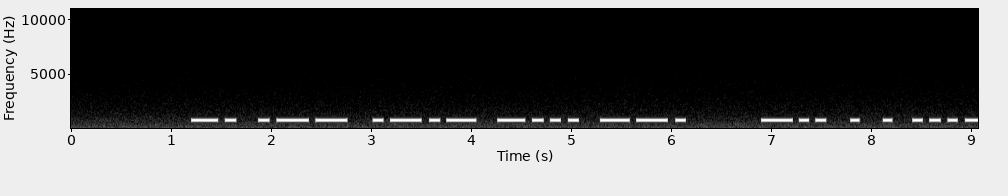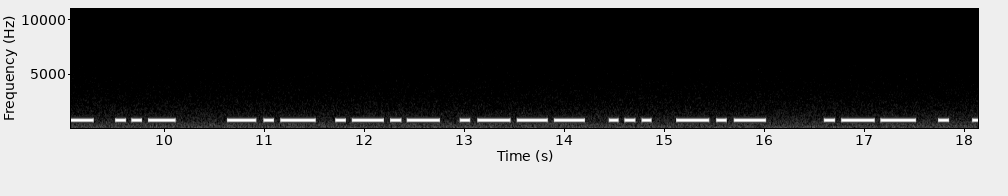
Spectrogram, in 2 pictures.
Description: Morse code (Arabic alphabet), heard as a keyed tone, hand-sent with a straight key, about 14 wpm, 760 Hz. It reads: نوعبغ دءءضط كعجسك …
